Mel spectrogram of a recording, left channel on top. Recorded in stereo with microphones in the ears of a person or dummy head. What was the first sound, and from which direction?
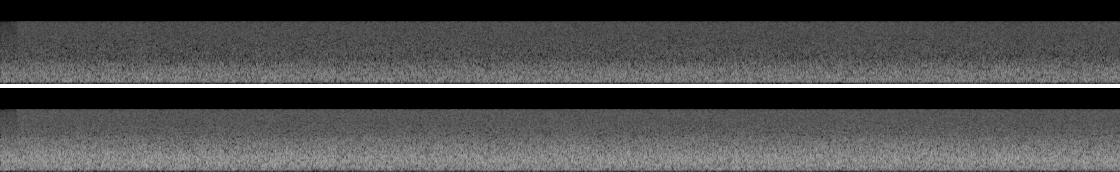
Running water, 40° right (ahead or behind).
